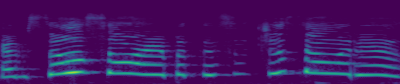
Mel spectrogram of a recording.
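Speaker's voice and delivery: very high, tearful, trembling, crying voice. Acting out what you would say to your kids, imitating a tearful trembling plea. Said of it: "I would say it with fear and trembling, like crying".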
